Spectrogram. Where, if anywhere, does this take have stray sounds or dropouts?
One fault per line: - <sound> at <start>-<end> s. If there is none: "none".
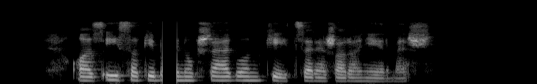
- dropout at 1.6-1.8 s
